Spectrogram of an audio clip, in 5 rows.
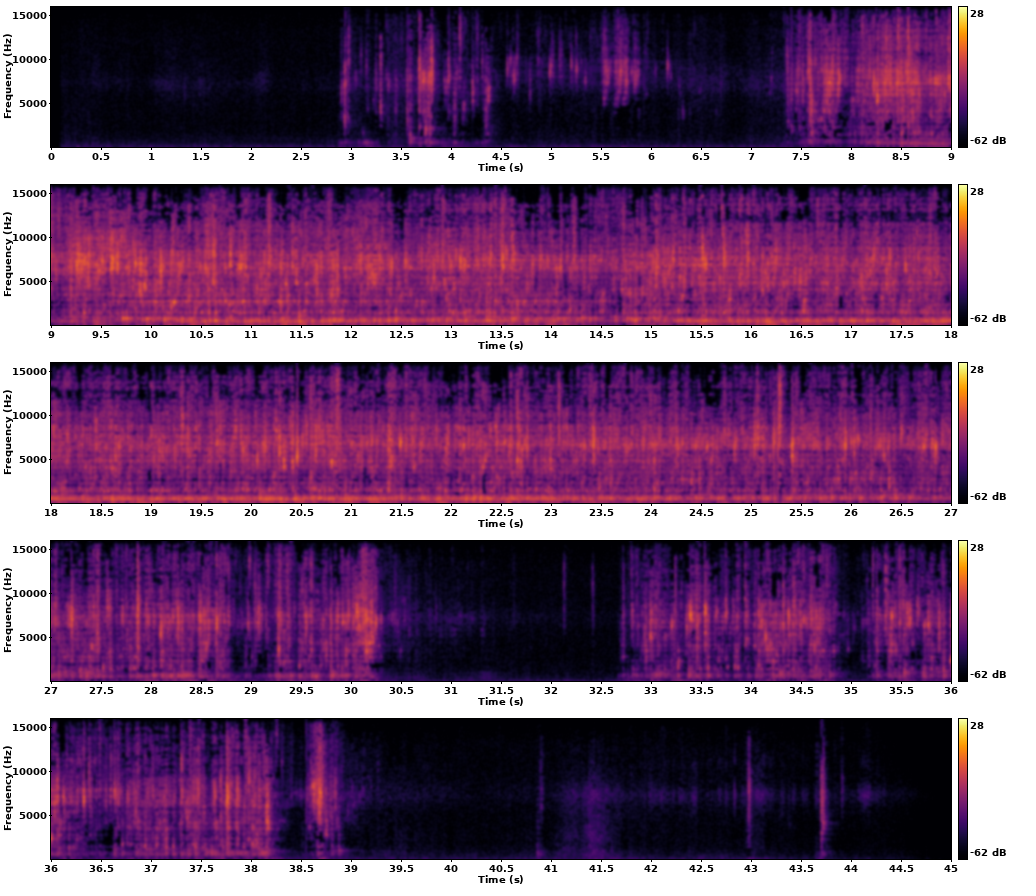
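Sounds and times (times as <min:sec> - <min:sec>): person urinating: 0:02.9 - 0:06.4, 0:07.3 - 0:30.6, 0:32.7 - 0:39.0.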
